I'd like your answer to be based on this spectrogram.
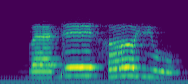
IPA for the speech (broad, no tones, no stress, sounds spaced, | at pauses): b ɛ ɡ eː h əː vʲ u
